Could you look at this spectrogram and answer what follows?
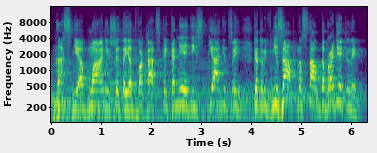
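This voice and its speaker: A man's voice: sits high, normal speed, creaky, over music. An actor playing a pompous, bombastic male orator, declaiming indignant accusations in theatrical audio drama style. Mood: insinuating, outraged. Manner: pompous, declamatory, rhetorical questions. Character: bombastic male orator haranguing city fathers with scandalous accusations.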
